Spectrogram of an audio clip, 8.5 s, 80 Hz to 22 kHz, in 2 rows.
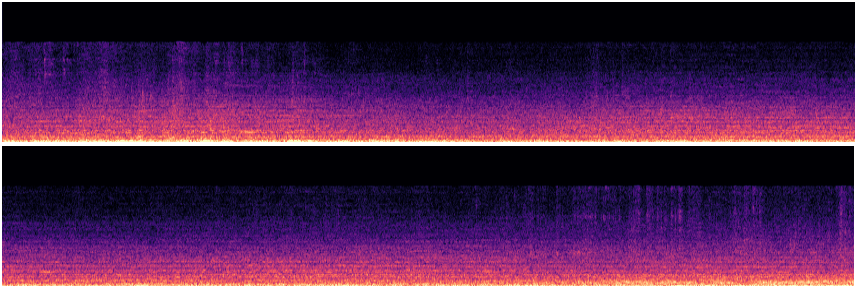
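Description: Freight cars of a long train rolling past with wheel clatter on the rails. About halfway through, the low drone of a Norfolk Southern GE AC44C6M diesel locomotive, a distributed-power unit within the train, comes in and grows as the unit comes alongside.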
